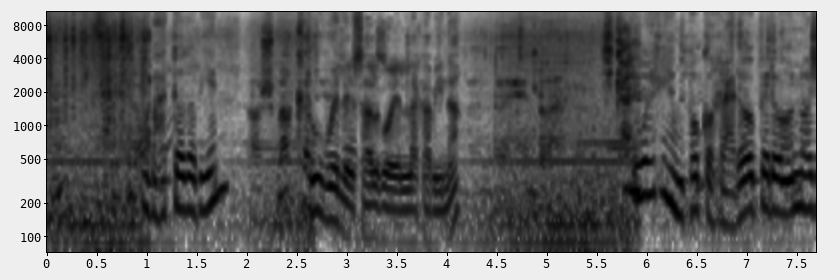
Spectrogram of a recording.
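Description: A young woman asks questions quietly and close by.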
